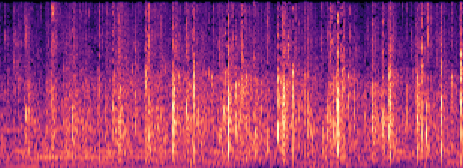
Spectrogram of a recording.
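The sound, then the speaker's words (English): An audience claps hands, producing many sharp, uneven claps that rise and dip in bursts at moderate loudness. “So, clap your hands for the book Art of Shepherding.”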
